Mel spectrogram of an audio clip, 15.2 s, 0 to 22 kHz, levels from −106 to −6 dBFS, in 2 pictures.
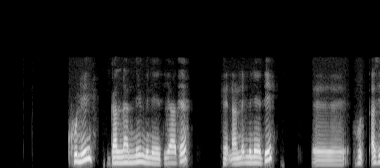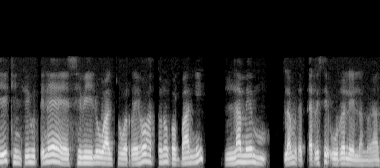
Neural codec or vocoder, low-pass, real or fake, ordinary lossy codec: none; 5.4 kHz; real; AAC, 24 kbps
